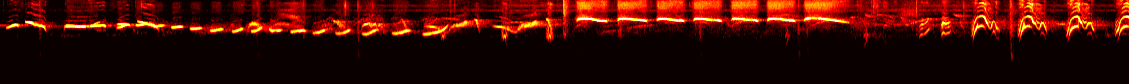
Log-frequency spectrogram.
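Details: Caged Chinese hwamei sings a chain of short descending whistles, a run of steady high repeated notes, then loud swooping upslurs near the end.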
